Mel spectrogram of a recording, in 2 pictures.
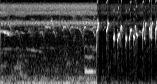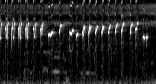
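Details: Black-headed bulbul song used as master material for tutoring other cage birds: a long, fast stream of short sharp chirps repeated several times a second for over four seconds, with a steady high whine behind.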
